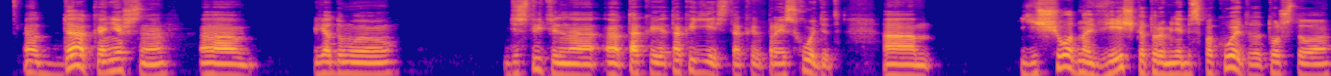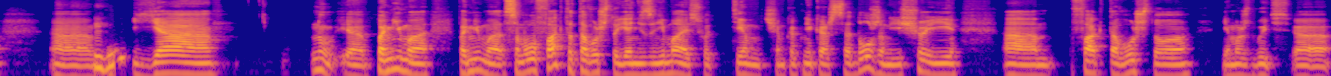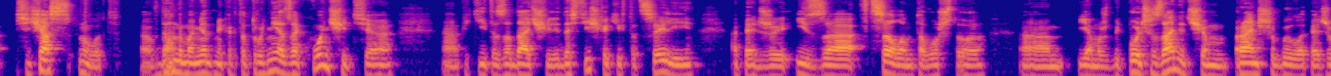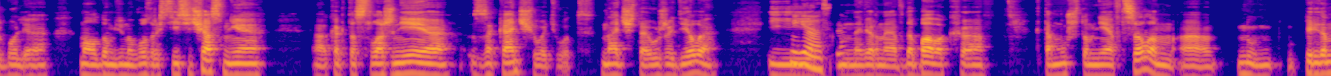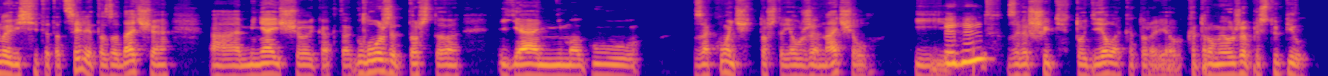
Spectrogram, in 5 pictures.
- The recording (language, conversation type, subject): Russian, advice, Как перестать корить себя за отдых и перерывы?
- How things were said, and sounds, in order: none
